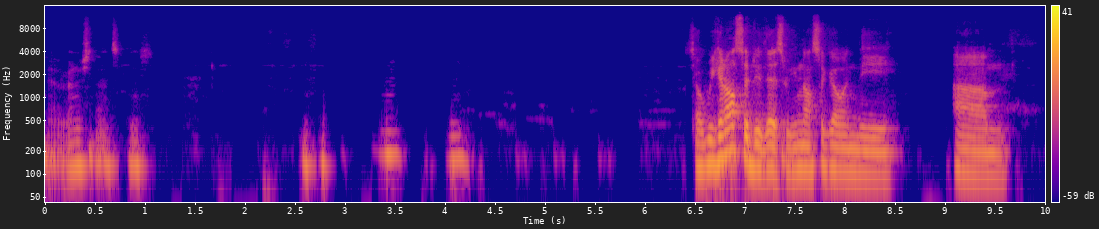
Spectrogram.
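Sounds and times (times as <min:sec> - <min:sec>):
man murmuring: 0:02.6 - 0:03.0.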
